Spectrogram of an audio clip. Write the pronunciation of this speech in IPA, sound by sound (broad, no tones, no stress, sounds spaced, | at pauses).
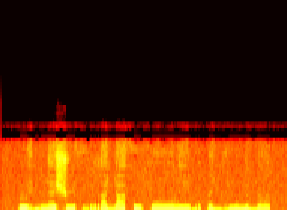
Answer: ɹ e̤ b y n ɛ ʃ y θ ṳ r a ʎ a θ u f oː l eː b o p ɛ ʎ o̤ n u n ø ʎ œ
